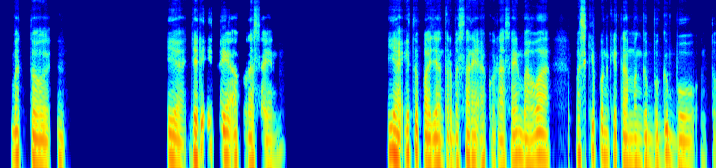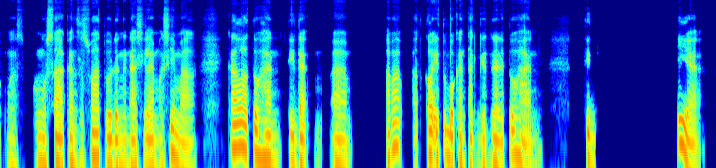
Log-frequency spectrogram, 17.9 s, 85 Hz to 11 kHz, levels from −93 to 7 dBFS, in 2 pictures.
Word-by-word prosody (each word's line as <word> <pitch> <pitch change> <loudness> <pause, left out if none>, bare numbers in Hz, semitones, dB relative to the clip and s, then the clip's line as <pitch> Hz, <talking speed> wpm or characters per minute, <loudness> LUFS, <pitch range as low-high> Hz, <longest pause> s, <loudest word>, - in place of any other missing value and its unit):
Betul, 105 -6 +2
itu 105 -3 -4 1.3
Iya, 105 -4 +5 0.2
jadi 115 - +6
itu - - -10
yang 120 - +3
aku 110 - -15
rasain. 95 +6 -4 1.3
Iya 130 -3 +7
Itu 130 - +2
pelajaran 100 -2 +3
terbesar 105 +1 -1
yang 100 - -2
aku 110 - -7
rasain 100 +4 0
bahwa, 110 +3 +2 0.3
meskipun 135 +2 0
kita 105 - 0
menggebu-gebu 100 -1 -1
untuk 100 - -16
mes 95 -2 -8 0.2
mengusahakan 100 0 +1
sesuatu 105 0 +1
dengan 95 -1 0
hasil 95 +2 -1
yang 95 - -1
maksimal, 95 -5 -1 0.4
kalau 155 0 +5
Tuhan 115 -6 +1
tidak, 100 -2 0
m - - -21
mmm, 95 -1 0 0.5
apa 115 +8 +2 0.2
e - - -9
kalau 125 -1 +4
itu 120 +2 -1
bukan 105 0 +3
takdir 100 -1 -3
dari 100 -3 +1
Tuhan, 110 -3 -1 0.5
tin 105 -3 -1 1.0
Iya. 85 +10 +3
105 Hz, 140 wpm, -24 LUFS, 95-115 Hz, 1.3 s, Iya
